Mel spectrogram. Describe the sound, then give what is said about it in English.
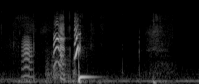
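A whisky bottle bearing a UK duty tax stamp is uncorked: a brief squeak of the stopper followed by a hollow, resonant pop, then a couple of faint clinks and handling noises. “Hold on, I got to just open this”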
